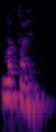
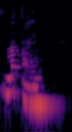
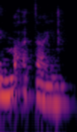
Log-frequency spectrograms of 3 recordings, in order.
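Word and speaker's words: מאתיים: 200 is matayim. But in Jerusalem, we like to lengthen the vowels a little bit. So we don't say matayim, we say ma'atayim.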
